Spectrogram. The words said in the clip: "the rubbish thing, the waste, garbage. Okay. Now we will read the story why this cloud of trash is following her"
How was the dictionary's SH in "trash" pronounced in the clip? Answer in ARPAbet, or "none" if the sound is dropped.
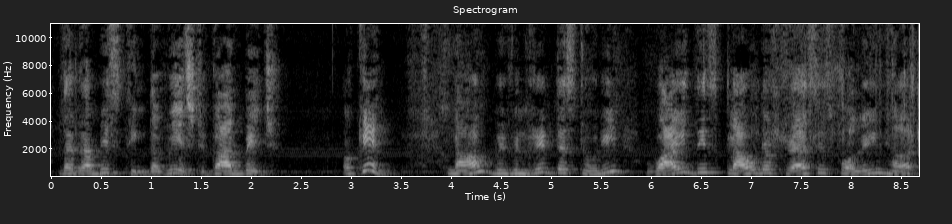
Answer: S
